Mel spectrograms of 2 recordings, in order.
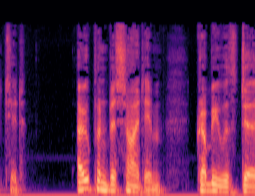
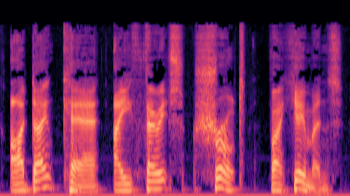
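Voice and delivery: higher, slow, emphatic snap; snapped retort; 6 semitones higher, 3 dB louder, slower than usual. Acted. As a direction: dismiss it angrily, leaning on each word. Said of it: "snapped Dark Tan".

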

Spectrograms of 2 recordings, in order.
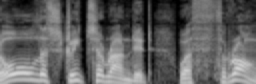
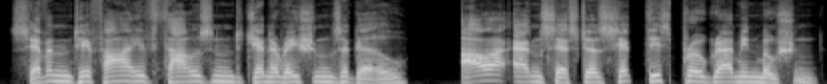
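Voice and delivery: higher, measured character voice; second man, portentous; 4 semitones higher than usual. A narrator's reading. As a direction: intone it slowly as a momentous announcement. Second man speaks solemnly in story.

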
